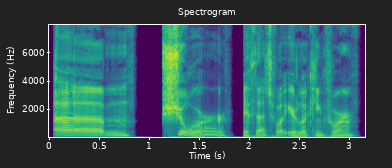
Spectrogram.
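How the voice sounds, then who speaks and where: Male game master for horror tabletop play, unhurried and deliberate, recorded dry. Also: fairly high pitch, lively intonation, creaky, no room sound. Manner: halting, deliberate scene-setting.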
